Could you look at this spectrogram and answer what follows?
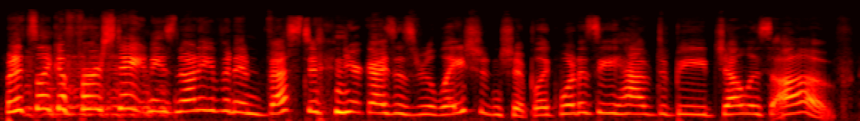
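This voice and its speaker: A woman's voice: sits high, moderate pace, fairly bright tone. A woman co-hosting a radio show with blunt, incredulous banter.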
